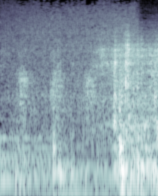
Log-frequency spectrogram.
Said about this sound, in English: Okay, so this is just the spring reverb. This is the way they do this, is they use a spring reverb.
